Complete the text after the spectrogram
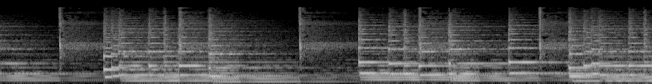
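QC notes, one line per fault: No faults detected.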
